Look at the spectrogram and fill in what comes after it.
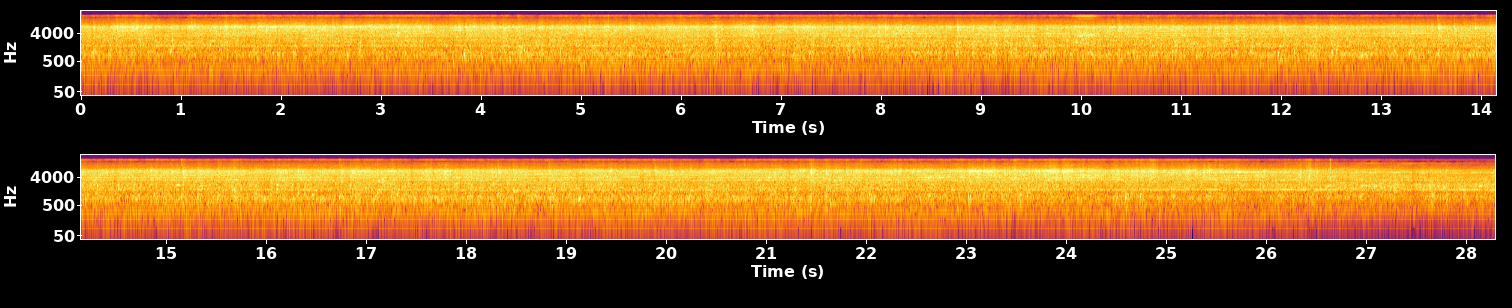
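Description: Freight train rolling through a grade crossing: a steady rumble of cars passing on the rails, easing slightly near the end.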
